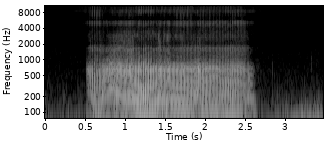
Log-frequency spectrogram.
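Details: Dog snoring while asleep: a long, rumbling, fluttering snore lasting about two seconds in a quiet room.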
